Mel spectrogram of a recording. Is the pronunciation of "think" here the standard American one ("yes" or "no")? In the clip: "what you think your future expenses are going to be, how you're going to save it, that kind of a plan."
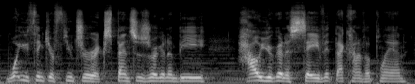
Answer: yes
